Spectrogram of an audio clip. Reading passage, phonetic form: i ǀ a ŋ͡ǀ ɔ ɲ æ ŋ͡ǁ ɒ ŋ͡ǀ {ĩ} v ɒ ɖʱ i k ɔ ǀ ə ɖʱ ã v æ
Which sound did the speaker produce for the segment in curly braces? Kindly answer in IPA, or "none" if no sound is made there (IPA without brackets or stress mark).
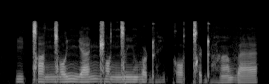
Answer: ĩ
